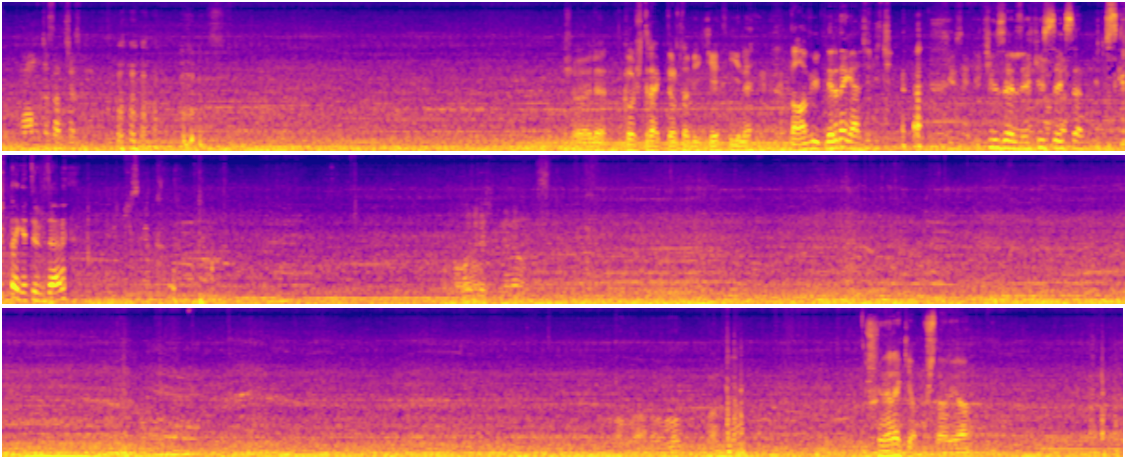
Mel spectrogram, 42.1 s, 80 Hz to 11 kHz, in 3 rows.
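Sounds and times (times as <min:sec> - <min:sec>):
tractor engine drone from cab: 0:00.0 - 0:42.0.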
